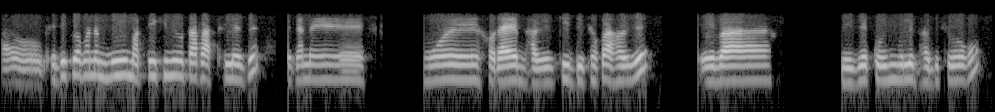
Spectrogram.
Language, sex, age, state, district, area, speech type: Assamese, female, 60+, Assam, Dibrugarh, rural, conversation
